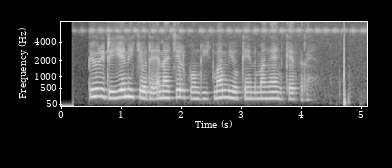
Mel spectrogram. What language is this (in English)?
Luo (Kenya and Tanzania)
